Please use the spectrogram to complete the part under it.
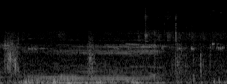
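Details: Holstein Friesian cow, a medium-sized milking cow in her third lactation, at a village in Sinnar taluka, Nashik district, India; a low harmonic moo lasting over a second amid steady farmyard background and faint clatter.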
